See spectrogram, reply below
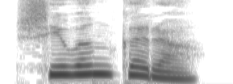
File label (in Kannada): "ಶಿವಂಕರ", Kannada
